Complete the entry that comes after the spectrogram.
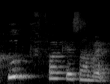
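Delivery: mock angry yell. Shown as a demonstration. Coach acting out a startled yell mid-demo. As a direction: yell at an intruder, then stop short. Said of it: "if you're not".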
